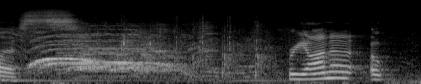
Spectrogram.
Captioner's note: audience applause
